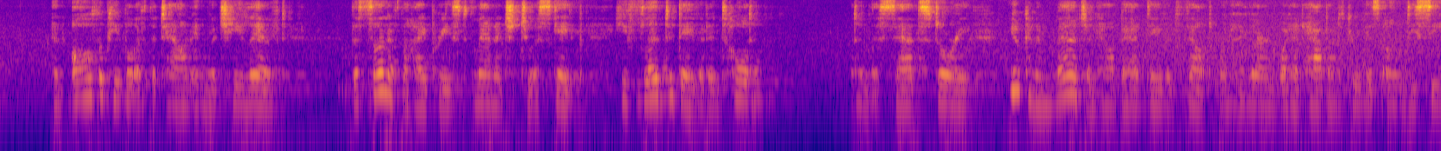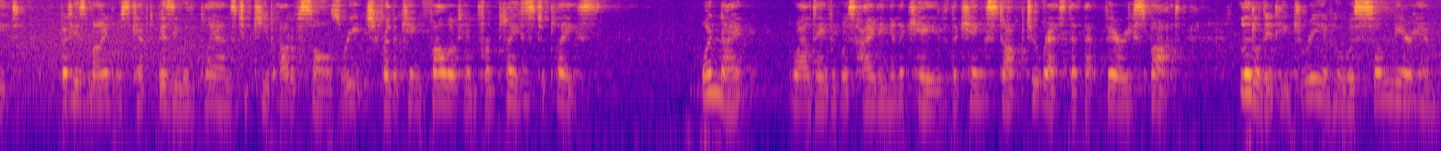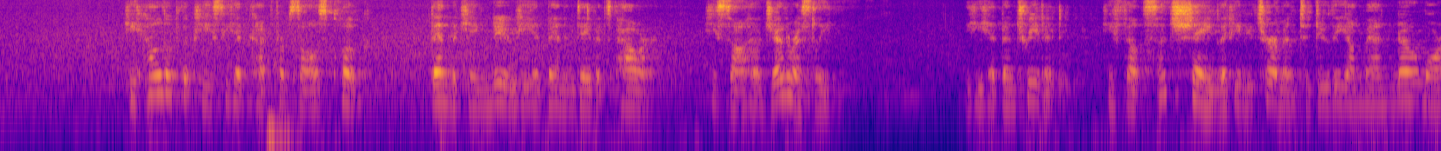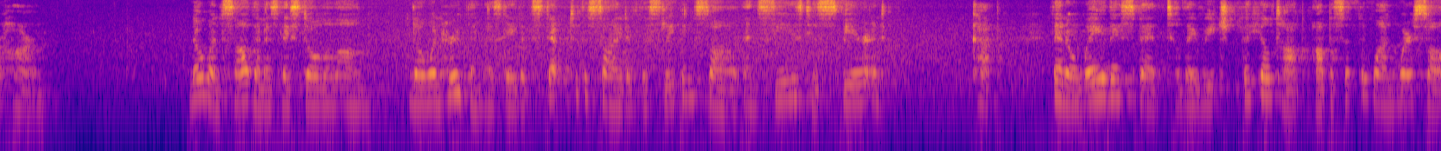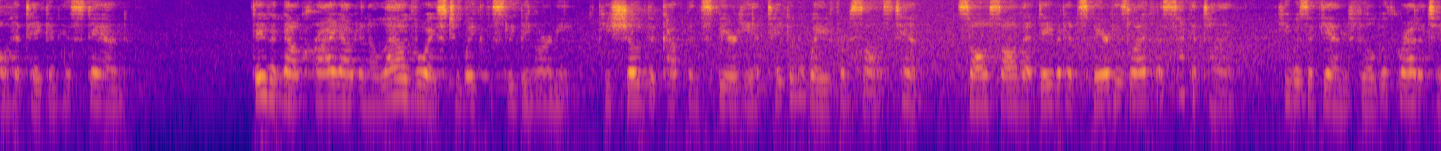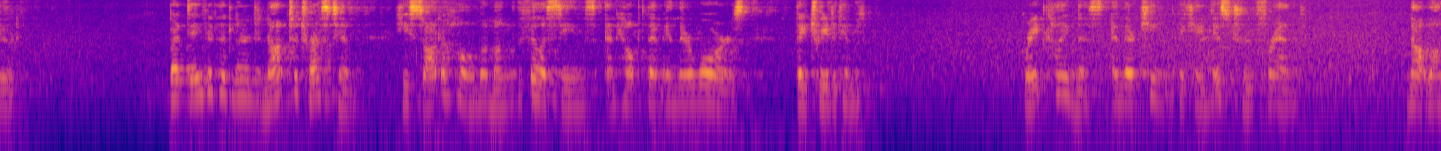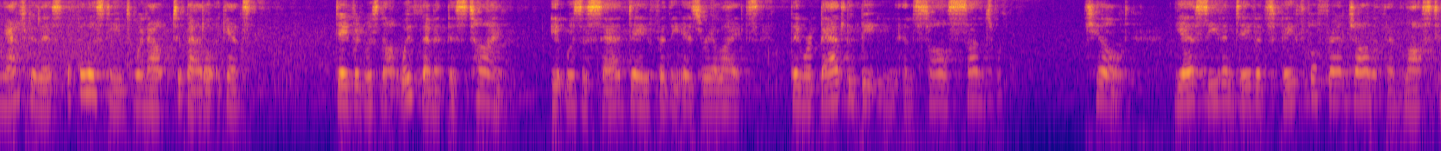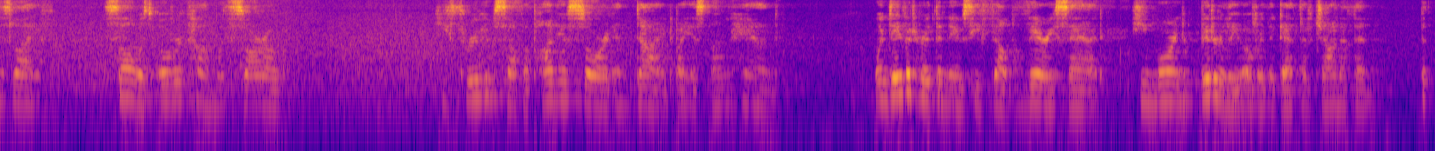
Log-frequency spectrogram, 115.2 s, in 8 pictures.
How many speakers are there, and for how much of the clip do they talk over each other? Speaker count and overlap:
one, no overlap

